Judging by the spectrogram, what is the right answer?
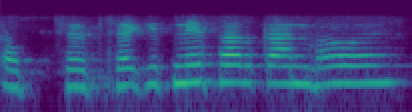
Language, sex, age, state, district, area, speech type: Hindi, female, 30-45, Uttar Pradesh, Hardoi, rural, conversation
